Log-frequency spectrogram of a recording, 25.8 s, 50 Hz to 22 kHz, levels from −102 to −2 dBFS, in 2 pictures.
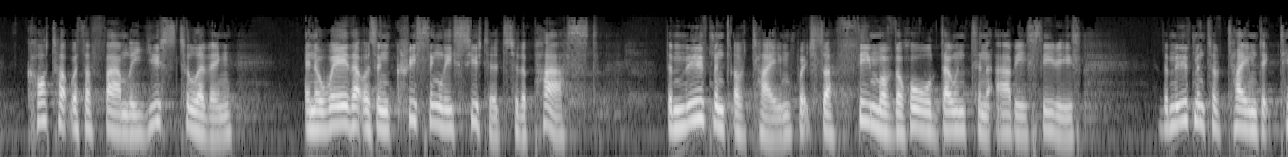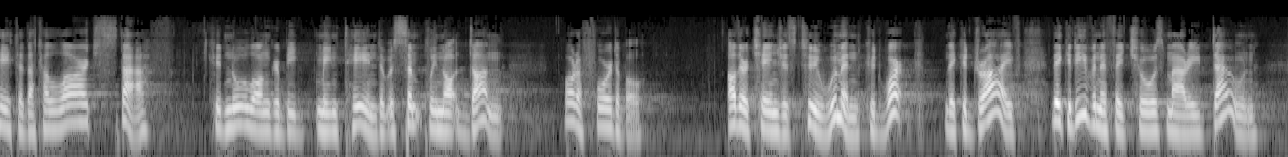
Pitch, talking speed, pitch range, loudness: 150 Hz, 165 wpm, 130-170 Hz, -22 LUFS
